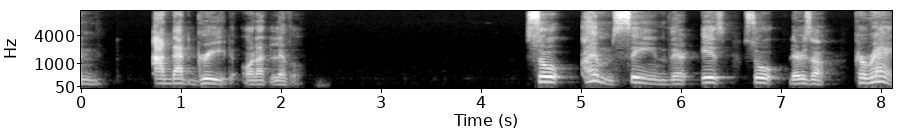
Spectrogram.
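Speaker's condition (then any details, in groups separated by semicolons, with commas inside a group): No condition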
